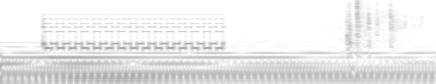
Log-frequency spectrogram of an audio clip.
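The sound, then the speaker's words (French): A telephone rings once with a bright, buzzing electronic bell tone lasting about a second. It is clear and moderately loud over a low steady hum, followed by a short burst of noise. “Chaque nuit, mon téléphone sonnait.”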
